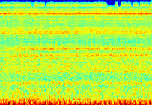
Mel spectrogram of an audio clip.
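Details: Scooter idling with the belt removed and starter bendix refitted: steady low idle with rough, gritty scraping from the bendix rubbing the flywheel, not the flywheel bearing; the noise disappears when the push start spins the flywheel.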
